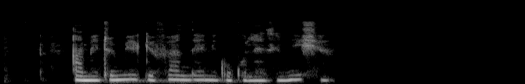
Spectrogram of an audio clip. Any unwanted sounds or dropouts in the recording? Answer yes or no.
no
